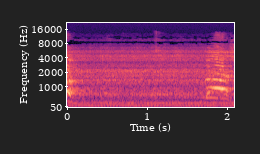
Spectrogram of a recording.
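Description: A man's loud, high-pitched chanted funeral lament (Albanian vajtim). One phrase breaks off at the start, there is a pause over a low steady hum, and a new phrase begins near the end.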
